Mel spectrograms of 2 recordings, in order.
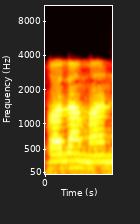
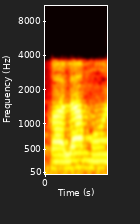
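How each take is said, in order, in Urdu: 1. لفظ -an پر ختم ہوتا ہے۔ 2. لفظ -un پر ختم ہوتا ہے۔ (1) "فتح پہ ذرا تلفظ کریں" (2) "اس کے رفع پر ہم تلفظ کر رہے ہیں"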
